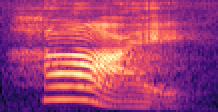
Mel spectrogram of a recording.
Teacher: The way of saying 'Hi' this way, is a very welcoming, nice, warm, friendly way of saying it. There's always a glide from high to low.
